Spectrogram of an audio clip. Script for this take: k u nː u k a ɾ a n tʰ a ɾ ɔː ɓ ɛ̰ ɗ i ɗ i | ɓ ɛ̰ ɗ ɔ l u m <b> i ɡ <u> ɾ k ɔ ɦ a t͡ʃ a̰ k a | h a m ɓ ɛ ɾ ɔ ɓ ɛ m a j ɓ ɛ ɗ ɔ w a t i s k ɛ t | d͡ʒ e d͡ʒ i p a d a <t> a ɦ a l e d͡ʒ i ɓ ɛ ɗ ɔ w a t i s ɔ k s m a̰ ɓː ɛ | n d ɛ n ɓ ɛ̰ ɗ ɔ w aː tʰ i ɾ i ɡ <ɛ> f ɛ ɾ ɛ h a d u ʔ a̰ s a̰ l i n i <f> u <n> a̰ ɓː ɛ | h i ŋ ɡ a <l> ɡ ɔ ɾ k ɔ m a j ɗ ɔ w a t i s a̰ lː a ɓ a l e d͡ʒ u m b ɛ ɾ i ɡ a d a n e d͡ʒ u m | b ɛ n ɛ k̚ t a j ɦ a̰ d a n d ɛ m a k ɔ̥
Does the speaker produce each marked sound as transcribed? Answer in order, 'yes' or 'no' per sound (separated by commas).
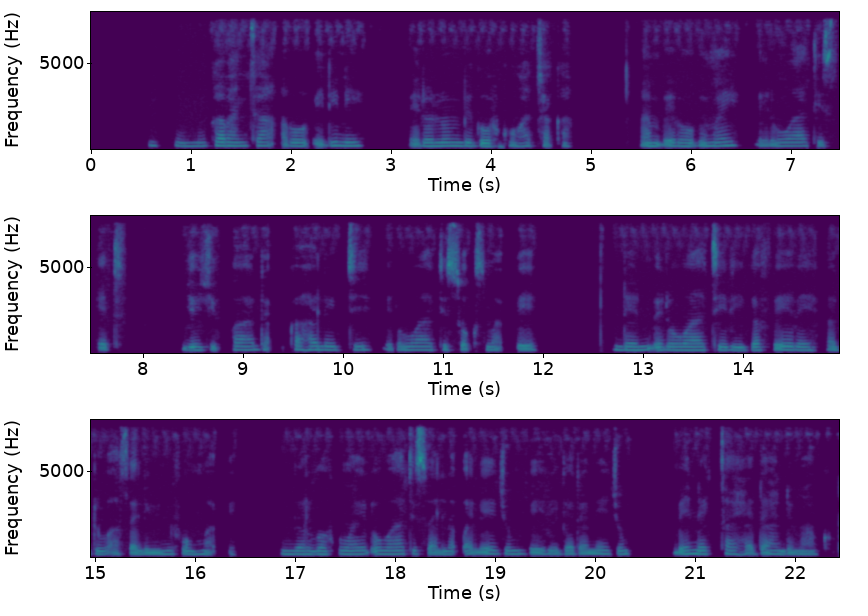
yes, no, no, no, yes, no, yes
